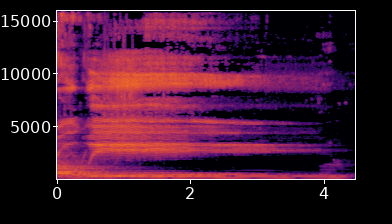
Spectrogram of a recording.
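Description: A male Quran reciter's voice holding one long, steady chanted note that slowly fades. It is the drawn-out final syllable of the closing formula 'Sadaqallahul Azim' that ends a recitation.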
